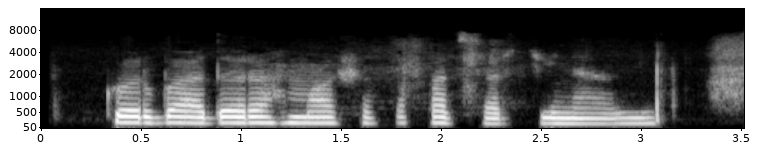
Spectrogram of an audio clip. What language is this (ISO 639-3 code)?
pus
